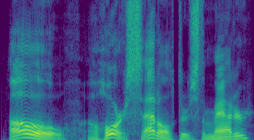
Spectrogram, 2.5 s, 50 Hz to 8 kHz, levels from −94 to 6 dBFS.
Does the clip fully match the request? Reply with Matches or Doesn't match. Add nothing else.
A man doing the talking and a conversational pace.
Matches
